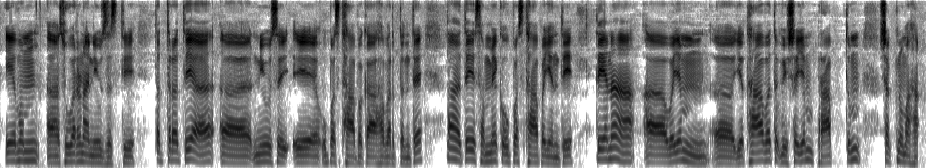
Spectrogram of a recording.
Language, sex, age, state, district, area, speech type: Sanskrit, male, 18-30, Karnataka, Bagalkot, rural, spontaneous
